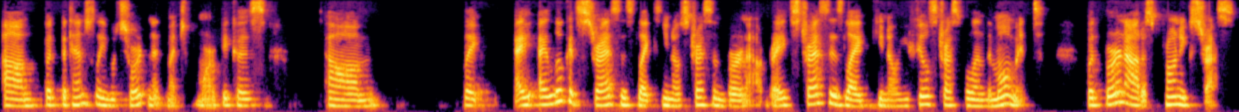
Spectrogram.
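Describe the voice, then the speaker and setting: A woman's voice: mid-range voice, moderate pace, no echo. Female coach as interview guest, mid-range voice, candid and earnest, recorded dry. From Russia. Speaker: podcast guest, consultant and coach. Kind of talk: conversational interview explanation.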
